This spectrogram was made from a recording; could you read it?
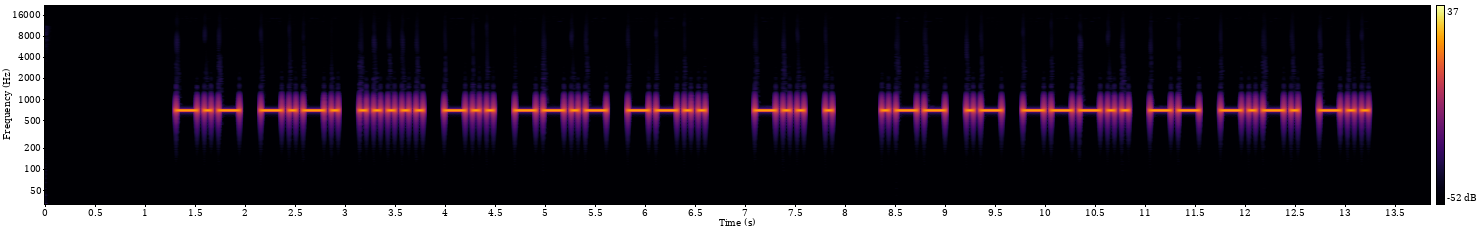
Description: Morse code, heard as a keyed tone, about 17 wpm, 700 Hz. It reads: KC5DQZ DE WA8MCD
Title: USA Callsign DE Callsign 17wpm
